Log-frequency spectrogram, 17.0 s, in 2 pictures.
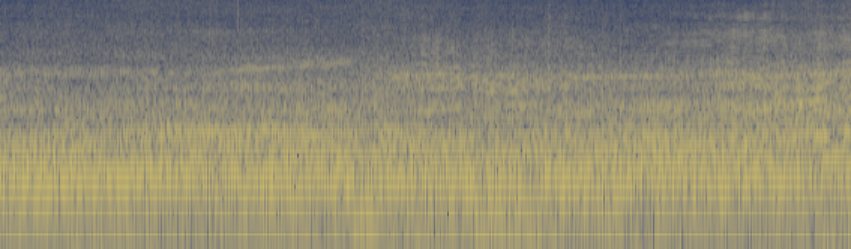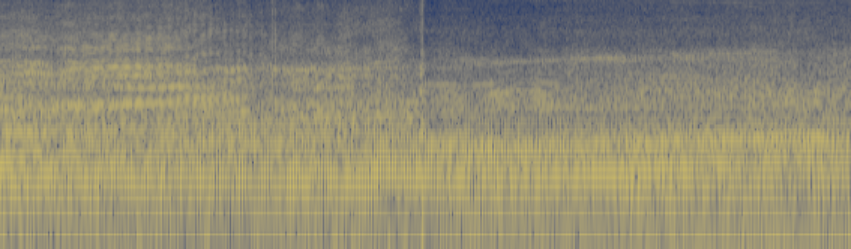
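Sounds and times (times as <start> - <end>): motorcycle engine revs rising: 0.0 - 17.0.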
